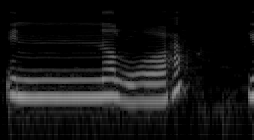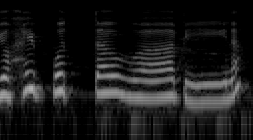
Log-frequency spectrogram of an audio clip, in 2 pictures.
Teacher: जब नून के पश्चात आ जाती है तो वहाँ पर गुन्ना अदा किया जाता है, और अल्लाह के नाम से पहले ज़बर आ गया तो अल्लाह का नाम भी यहाँ पर मोटा अदा किया जाएगा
